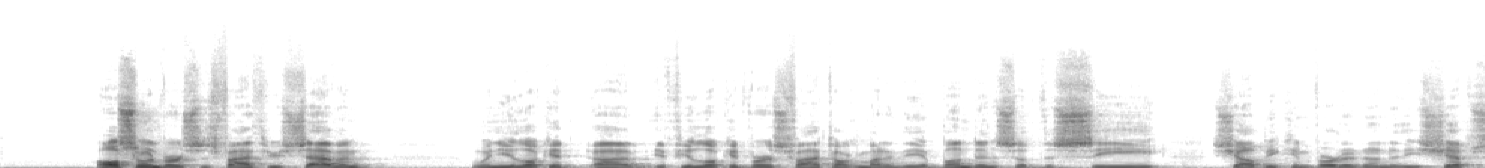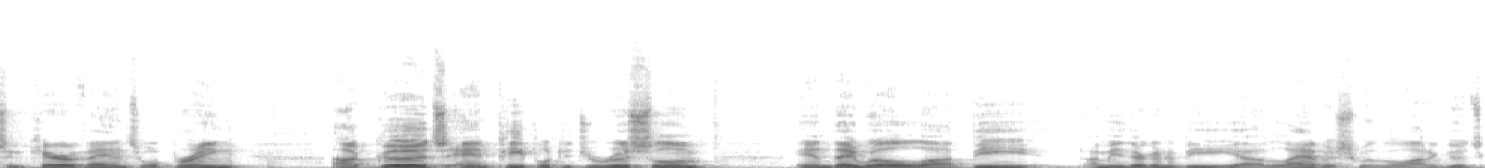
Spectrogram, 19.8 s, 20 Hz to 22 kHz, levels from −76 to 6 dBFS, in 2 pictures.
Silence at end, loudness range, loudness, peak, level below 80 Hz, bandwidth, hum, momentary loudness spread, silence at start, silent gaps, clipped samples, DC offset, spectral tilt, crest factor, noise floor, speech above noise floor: 0 s; 4 LU; -28 LUFS; -6 dBFS; -54 dBFS; 15 kHz; none; 13 LU; 0.05 s; none; under 0.1%; under 0.1%; -4.5 dB/octave; 24 dB; -58 dBFS; 30 dB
